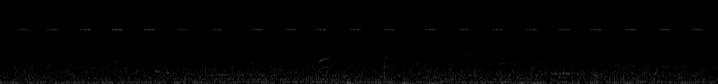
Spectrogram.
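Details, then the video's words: Crickets calling at Walden Pond: a regular series of short, high-pitched chirps about three per second, continuous across the recording, over steady low background noise. "Sounds of Crickets at Walden Pond"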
